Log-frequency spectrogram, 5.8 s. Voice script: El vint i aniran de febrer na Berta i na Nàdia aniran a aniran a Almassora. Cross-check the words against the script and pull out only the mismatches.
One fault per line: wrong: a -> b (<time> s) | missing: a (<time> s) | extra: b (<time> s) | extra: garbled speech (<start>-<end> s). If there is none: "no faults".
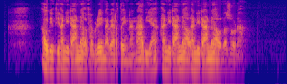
no faults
